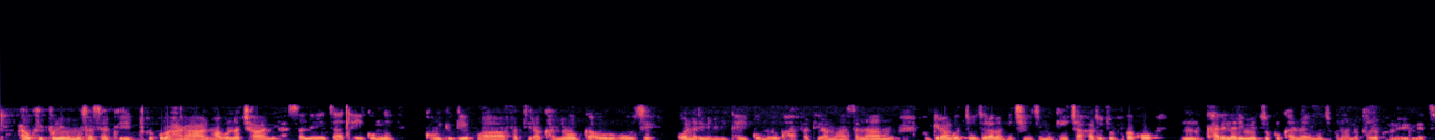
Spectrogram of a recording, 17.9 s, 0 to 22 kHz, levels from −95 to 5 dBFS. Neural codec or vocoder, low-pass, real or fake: none; 5.4 kHz; real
